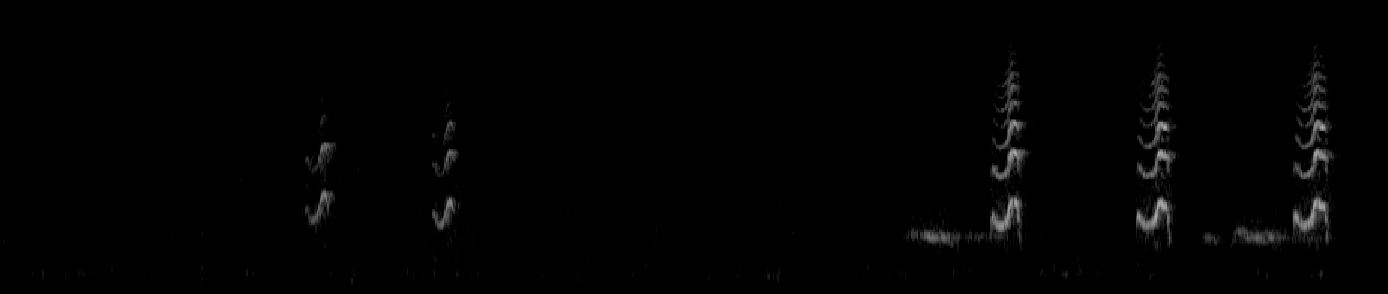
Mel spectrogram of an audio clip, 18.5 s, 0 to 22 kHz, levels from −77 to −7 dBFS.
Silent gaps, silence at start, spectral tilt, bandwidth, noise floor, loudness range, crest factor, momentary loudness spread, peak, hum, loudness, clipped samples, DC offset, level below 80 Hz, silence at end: none; 4.1 s; 3.5 dB/octave; 16 kHz; -73 dBFS; 19 LU; 28 dB; 28 LU; -16 dBFS; none; -35 LUFS; under 0.1%; under 0.1%; under -90 dBFS; 0.75 s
